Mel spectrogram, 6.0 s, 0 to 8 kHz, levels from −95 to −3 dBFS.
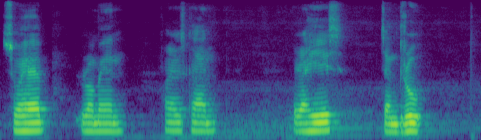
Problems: background sounds at intervals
